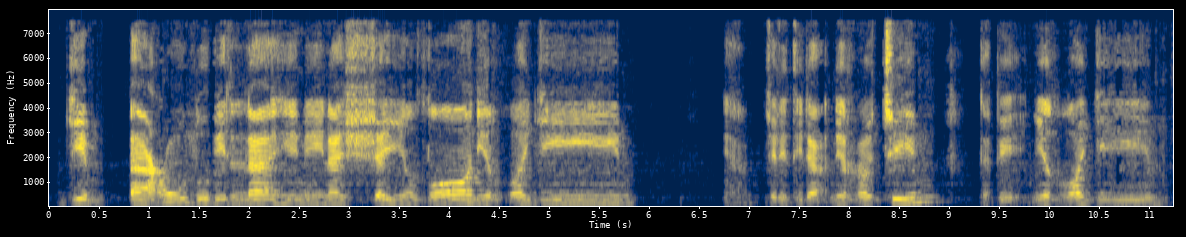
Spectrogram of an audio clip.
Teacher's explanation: bukan di ujung lidah tetapi pada tengah-tengah lidah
